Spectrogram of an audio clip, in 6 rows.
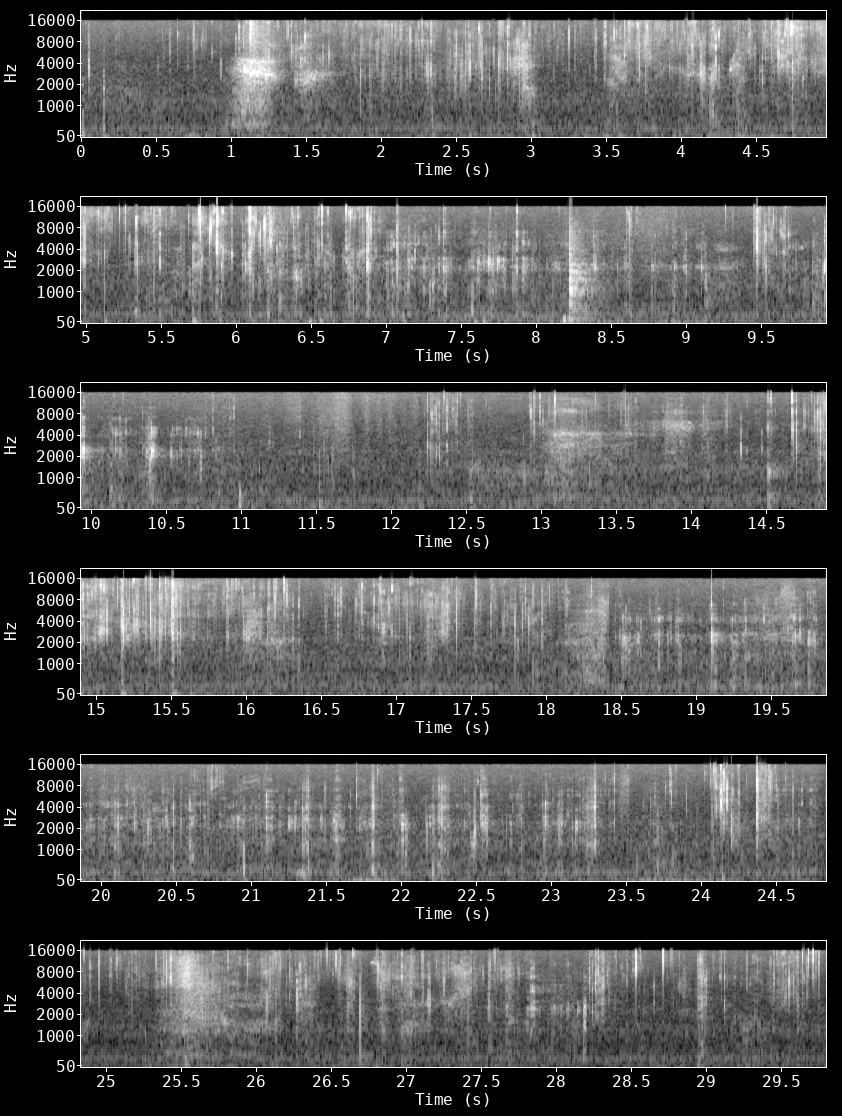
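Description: Close-miked eating sounds of a basil-sauced grilled chicken leg being bitten into and chewed, with wet mouth sounds and many small sharp clicks as the meat is gnawed off the bone. One louder click comes about 8 seconds in.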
